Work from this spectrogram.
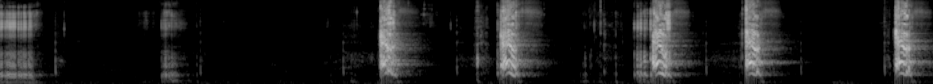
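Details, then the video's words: A bulldog puppy, told not to bite the corner of the couch, protests with sharp, hoarse demand barks spaced a second or so apart. "Bulldog puppy demand barking"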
